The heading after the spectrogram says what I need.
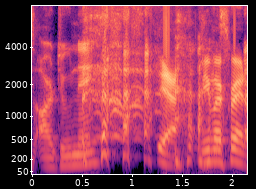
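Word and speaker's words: Ardougne: Mine was Ardoon. I always pronounced Arjigon. It's Ardune. Yeah, me and my friend Arjigon. It's Ardoin, isn't it? Ardoin. Well, that's what I said. It's Ardugne, okay?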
